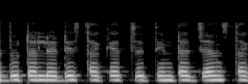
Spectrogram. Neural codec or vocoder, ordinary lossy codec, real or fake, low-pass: none; MP3, 64 kbps; real; 7.2 kHz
